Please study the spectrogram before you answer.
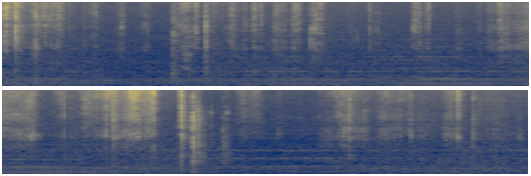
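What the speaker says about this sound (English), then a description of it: "Fold it over, next flap." Paper being folded into an origami shape, with close, soft crinkling, rustling and sharp creasing sounds in irregular bursts, fairly quiet.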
